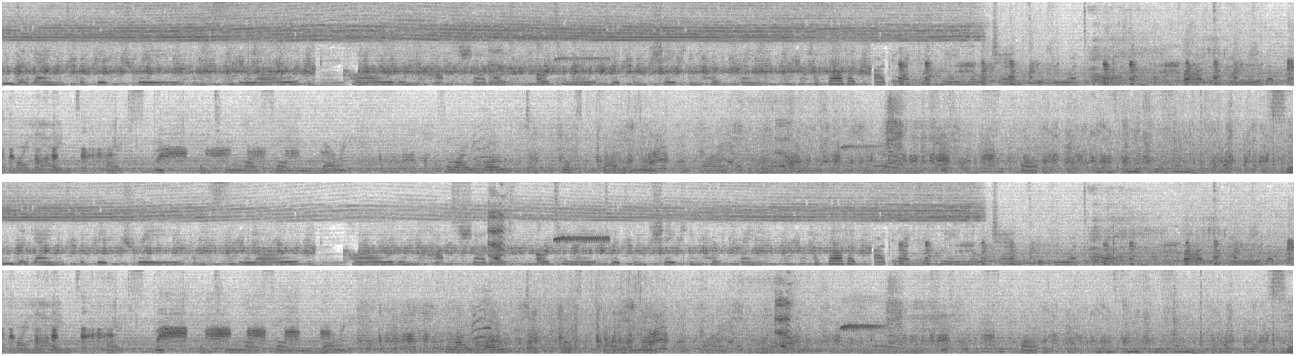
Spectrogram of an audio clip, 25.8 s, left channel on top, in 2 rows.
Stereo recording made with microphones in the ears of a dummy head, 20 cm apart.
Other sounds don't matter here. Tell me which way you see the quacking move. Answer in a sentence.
In this clip you hear the quacking go right and come back.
